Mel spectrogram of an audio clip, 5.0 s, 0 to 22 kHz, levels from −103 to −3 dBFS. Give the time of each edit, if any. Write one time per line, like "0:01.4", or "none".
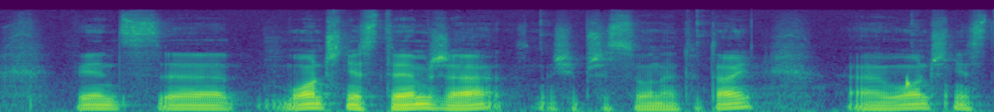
none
